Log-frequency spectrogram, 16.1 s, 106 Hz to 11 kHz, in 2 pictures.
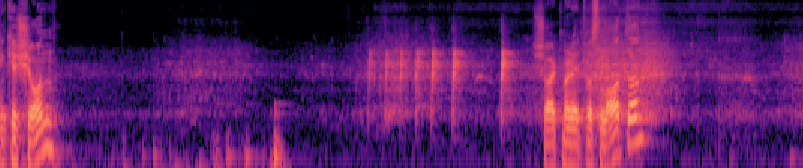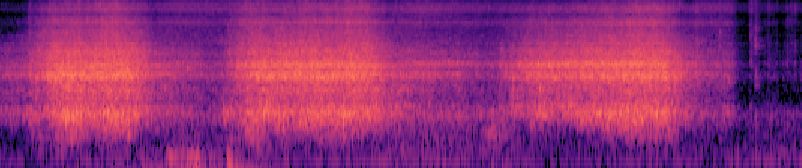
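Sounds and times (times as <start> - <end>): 
speech: 0.0 - 0.7, 5.4 - 6.6
ocean surf from a noise app: 3.6 - 6.9, 8.0 - 15.4.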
